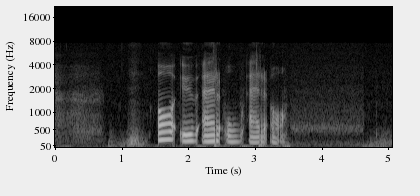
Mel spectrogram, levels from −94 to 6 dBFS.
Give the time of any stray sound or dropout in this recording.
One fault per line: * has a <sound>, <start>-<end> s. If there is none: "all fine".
all fine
